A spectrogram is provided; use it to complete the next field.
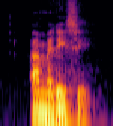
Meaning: americium
- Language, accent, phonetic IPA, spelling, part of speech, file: Catalan, Valencia, [a.meˈɾi.si], americi, noun, LL-Q7026 (cat)-americi.wav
